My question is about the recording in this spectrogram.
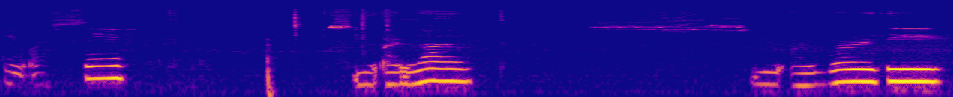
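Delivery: gentle affirmations. Acted. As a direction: reassure them one phrase at a time. Closing affirmations.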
